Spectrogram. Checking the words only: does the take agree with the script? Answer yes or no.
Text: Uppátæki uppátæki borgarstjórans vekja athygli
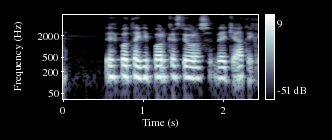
no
